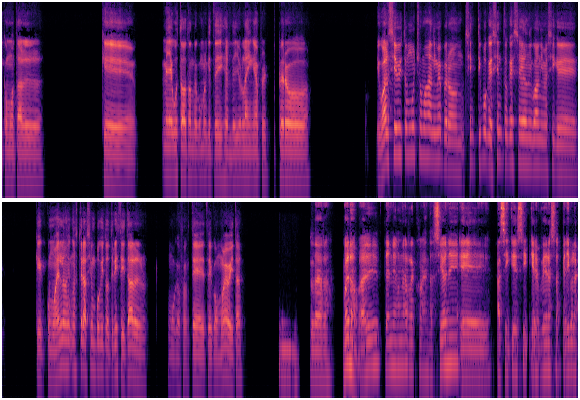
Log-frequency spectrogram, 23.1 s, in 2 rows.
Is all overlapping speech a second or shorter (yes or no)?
yes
